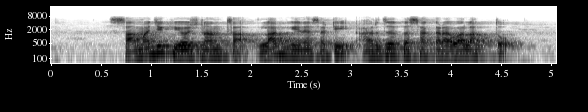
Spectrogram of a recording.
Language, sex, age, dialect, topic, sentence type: Marathi, male, 25-30, Standard Marathi, banking, question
